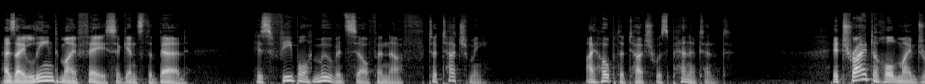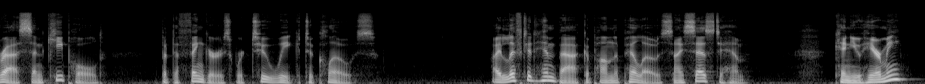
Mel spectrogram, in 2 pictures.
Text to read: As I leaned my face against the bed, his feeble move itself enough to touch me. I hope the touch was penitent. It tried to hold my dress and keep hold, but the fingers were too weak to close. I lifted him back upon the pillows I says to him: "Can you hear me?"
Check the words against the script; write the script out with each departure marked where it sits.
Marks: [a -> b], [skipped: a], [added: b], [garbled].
As I leaned my face against the bed, his feeble move itself enough to touch me. I hope the touch was penitent. It tried to hold my dress and keep hold, but the fingers were too weak to close. I lifted him back upon the pillows I says to him: "Can you hear me?"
